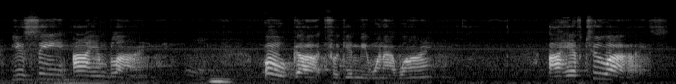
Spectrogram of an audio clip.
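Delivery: slow, low, heartfelt poem recital; poem reading. Acted. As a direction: read it gently like a devotional poem. Reads a poem aloud.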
